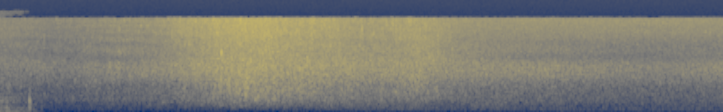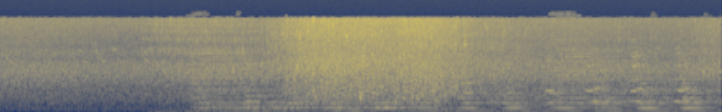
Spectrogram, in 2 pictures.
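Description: Surf washing onto a shore in two slow swells, about two and ten seconds in. From about nine seconds in, slow bowed-string music with sustained low notes comes in beneath the waves.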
